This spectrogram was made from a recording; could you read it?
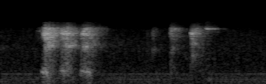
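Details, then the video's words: Captive African grey parrot, a pet still learning to talk, gives a quick run of three high, squeaky syllables, pauses, then adds three more. Faint low room hum runs underneath. "my talking african grey"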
